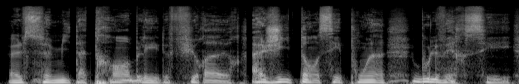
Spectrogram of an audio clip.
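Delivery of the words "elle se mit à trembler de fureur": ordinary delivery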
